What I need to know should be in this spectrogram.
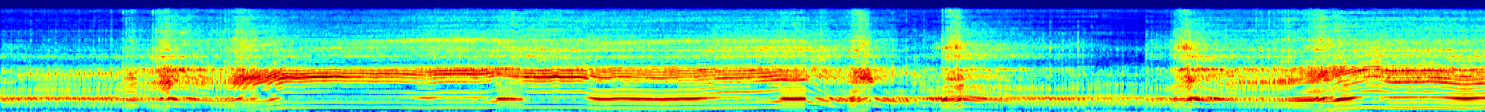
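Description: A two-stroke chainsaw cuts through a fresh alder log at full throttle.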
